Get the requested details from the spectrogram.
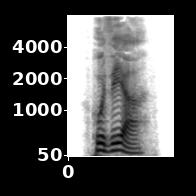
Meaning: Hosea (prophet)
- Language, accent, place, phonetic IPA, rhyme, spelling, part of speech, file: German, Germany, Berlin, [hoˈzeːa], -eːa, Hosea, proper noun, De-Hosea.ogg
